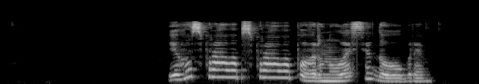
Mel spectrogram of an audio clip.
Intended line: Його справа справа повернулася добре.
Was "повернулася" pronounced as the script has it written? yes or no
yes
